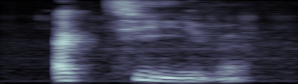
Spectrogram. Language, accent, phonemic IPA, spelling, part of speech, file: French, Canada, /ak.tiv/, activent, verb, LL-Q150 (fra)-activent.wav
- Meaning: third-person plural present indicative/subjunctive of activer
